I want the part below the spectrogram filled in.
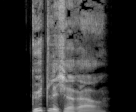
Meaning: inflection of gütlich: 1. strong/mixed nominative masculine singular comparative degree 2. strong genitive/dative feminine singular comparative degree 3. strong genitive plural comparative degree
- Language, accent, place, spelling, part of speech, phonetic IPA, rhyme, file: German, Germany, Berlin, gütlicherer, adjective, [ˈɡyːtlɪçəʁɐ], -yːtlɪçəʁɐ, De-gütlicherer.ogg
